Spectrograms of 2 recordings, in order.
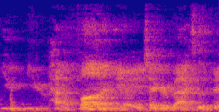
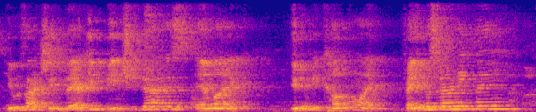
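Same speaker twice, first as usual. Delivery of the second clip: incredulous inner voice; 10 semitones higher than usual. Retold or imitated. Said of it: "The second thing that pops in my mind was".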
